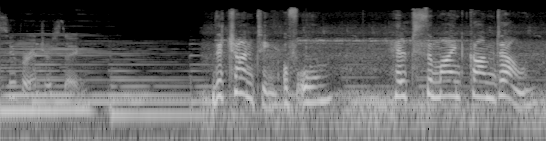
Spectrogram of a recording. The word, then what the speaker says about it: Om: This universal sound is a combination of three syllables, A, U, and Ma. When we pronounce Om, as we say A, the lower portions of the body, up to the stomach, are activated.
